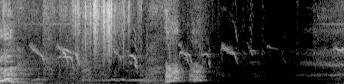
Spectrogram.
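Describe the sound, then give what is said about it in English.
A pet dog named Milo barks several times in quick, loud bursts, then the sound drops away into near silence with a faint bird-like chirp at the end; no one speaks. “Is this your pet? Yes, it is my dog, Milo.”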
